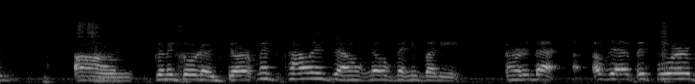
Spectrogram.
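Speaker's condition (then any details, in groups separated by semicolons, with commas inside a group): Spastic quadriplegic cerebral palsy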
